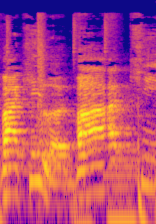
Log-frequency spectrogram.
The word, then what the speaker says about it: Vodkila: to vacilla it's pronounced by kela love like vodka tequila it's a dope name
